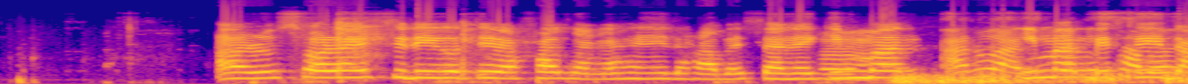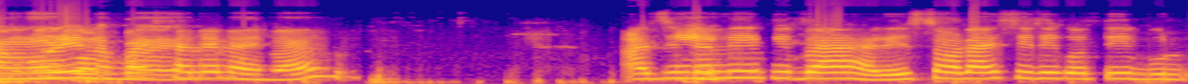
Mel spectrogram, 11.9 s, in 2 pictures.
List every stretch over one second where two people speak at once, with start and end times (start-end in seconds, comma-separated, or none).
5.2-6.9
